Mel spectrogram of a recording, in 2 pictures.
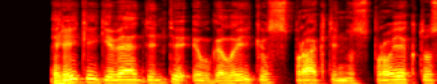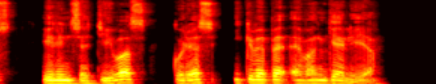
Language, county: Lithuanian, Šiauliai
